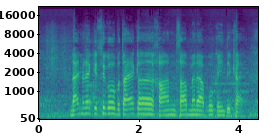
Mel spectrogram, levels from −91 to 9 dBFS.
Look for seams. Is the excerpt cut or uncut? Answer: cut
